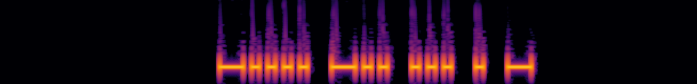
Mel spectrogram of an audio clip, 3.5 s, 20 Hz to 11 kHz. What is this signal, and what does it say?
Morse code, heard as a keyed tone, about 32 wpm, 700 Hz. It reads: 6DSET
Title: Five Challenging Letter-Number Combinations 30wpm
